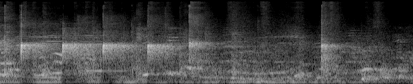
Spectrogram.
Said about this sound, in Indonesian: Ya, tepuk tangan buat kelompok 1 yang sudah maju presentasi.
